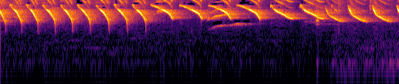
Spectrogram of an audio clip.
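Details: Competition song of a Yorkshire canary, a rapid run of sharply falling whistled notes repeated roughly three times a second, with one low rising slur in the middle.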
